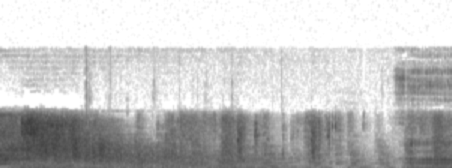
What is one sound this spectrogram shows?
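A large explosion roars and crackles.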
